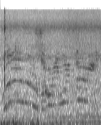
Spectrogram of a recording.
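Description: A cat meowing: one long meow that rises and falls in pitch in the first second, then a few shorter cries.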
